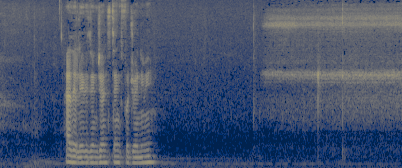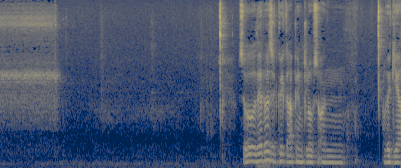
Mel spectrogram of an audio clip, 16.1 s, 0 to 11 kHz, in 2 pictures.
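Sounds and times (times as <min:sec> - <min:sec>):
air hissing through vape atomizer: 0:05.1 - 0:09.4.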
